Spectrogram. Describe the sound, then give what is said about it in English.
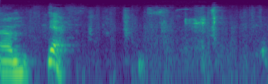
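Dogs checking out a window give a couple of short barks and whiny yelps, followed by quieter snuffling, scratching and faint high squeaks, with a muffled voice in the background. “couple of dogs just checking out the window.”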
